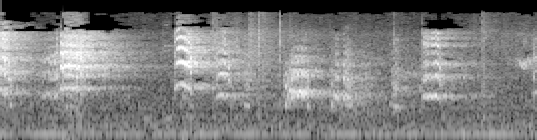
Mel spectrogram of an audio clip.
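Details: At a backyard seed feeder, black-hooded nanday conures utter a few scratchy, strained squawks and softer rasping notes, fading between calls, with a low steady hum underneath.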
